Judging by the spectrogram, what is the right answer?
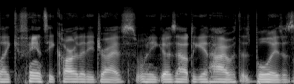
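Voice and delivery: ordinary talk, nothing marked

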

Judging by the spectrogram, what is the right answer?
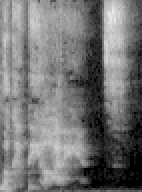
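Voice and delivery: very quiet, breathy whisper. Retelling what the artistic director said during the reading: imitating a whisper. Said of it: "He whispers".

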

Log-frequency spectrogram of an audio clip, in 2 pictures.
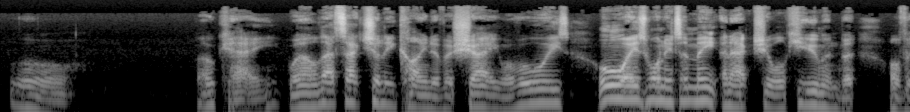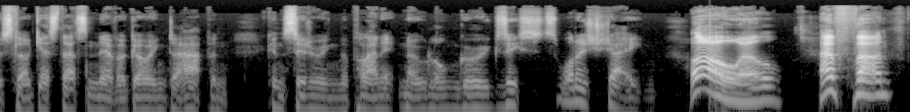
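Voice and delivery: very low, huge, large-creature voice. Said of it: "this large creature looks at you and, and he says".

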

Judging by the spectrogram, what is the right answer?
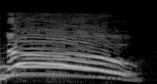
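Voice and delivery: gasp, then very loud, high scream.

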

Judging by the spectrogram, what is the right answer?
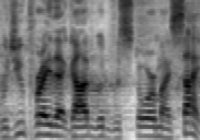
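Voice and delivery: ordinary talk, nothing marked

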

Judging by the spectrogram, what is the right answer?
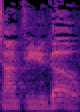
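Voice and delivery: ordinary talk

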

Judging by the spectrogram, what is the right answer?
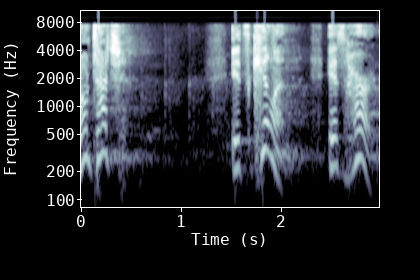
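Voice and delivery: put-on screaming child voice. Father retelling his daughter's splinter, imitating Leslie screaming. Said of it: "And she's screaming".

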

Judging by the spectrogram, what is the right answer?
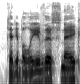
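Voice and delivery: ordinary delivery

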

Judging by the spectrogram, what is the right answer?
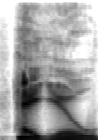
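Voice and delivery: worst imaginable rough, creaky, grating, dragged-out voice. Retelling a film scene where a character is greeted: imitating a grating voice. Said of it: "he's met with the worst voice in history".

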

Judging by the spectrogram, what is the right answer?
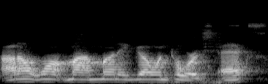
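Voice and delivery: put-on slow, drawling Southern US accent. Voicing a quoted complaint about money, in a southern us accent. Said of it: "I know I used a southern accent".

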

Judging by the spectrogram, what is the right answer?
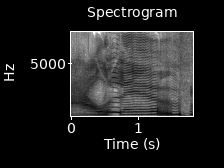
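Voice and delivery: shrill, very high alien creature shriek. Retelling a movie scene where a character shrieks an answer: shrieking E.T. voice. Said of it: "shrieks out in, like, an E T voice".

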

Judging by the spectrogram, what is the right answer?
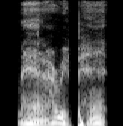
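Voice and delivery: contrite, chastened, sheepish voice, gone still. Retelling a teammate's apology after an awkward remark: imitating someone going quiet. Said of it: "he just got really quiet".

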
